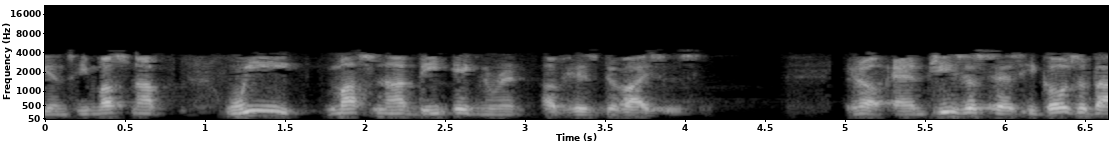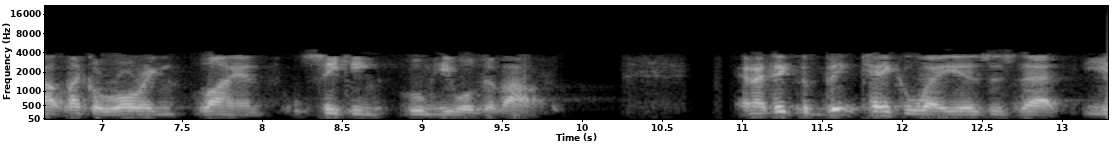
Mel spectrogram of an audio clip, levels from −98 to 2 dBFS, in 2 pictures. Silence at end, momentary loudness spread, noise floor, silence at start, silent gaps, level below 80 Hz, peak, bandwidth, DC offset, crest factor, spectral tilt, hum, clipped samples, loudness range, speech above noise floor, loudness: 0 s; 9 LU; -78 dBFS; 0 s; none; -78 dBFS; -12 dBFS; 4.6 kHz; under 0.1%; 20 dB; -7.5 dB/octave; none; under 0.1%; 5 LU; 47 dB; -31 LUFS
